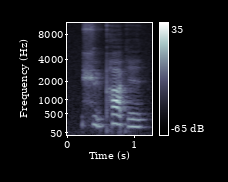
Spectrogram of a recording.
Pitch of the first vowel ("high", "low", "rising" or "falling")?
low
